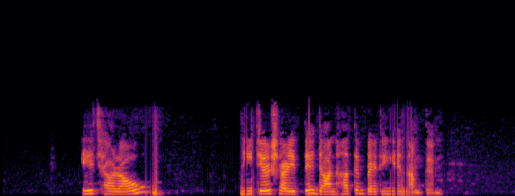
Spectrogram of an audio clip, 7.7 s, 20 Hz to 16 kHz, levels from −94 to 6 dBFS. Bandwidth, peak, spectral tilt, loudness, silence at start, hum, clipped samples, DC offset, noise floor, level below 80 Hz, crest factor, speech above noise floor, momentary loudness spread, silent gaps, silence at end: 7.8 kHz; -2 dBFS; -3 dB/octave; -20 LUFS; 1.2 s; none; under 0.1%; under 0.1%; -76 dBFS; -62 dBFS; 20 dB; 56 dB; 13 LU; none; 1.1 s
